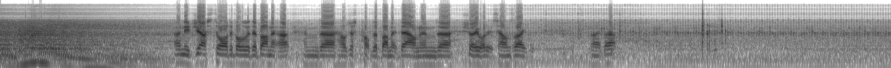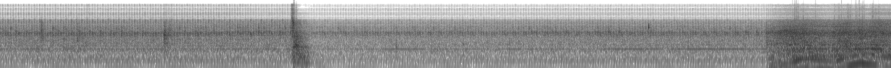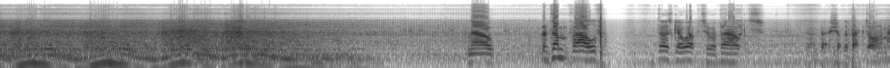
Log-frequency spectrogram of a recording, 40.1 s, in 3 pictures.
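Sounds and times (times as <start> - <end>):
engine revving with turbo dump valve: 0.0 - 2.7, 24.8 - 32.6
turbocharged car engine idling: 0.0 - 40.0
car bonnet thump: 17.7 - 18.2, 35.7 - 36.0.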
